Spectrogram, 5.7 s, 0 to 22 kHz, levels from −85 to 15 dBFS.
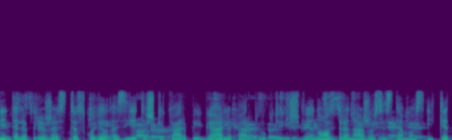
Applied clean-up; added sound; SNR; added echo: none; none; none; none.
